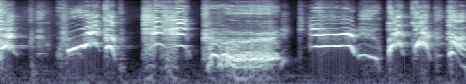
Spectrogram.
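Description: A human voice imitates a bird's quacking call, giving a rapid series of nasal, honking 'kvak' sounds in short bursts, close and loud.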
